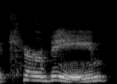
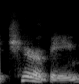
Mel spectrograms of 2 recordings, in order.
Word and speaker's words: cherubim: And if you remember, the cherubim, or what you might know as the cherubim, but it's pronounced with a K, a keruv, is a type of angel.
